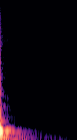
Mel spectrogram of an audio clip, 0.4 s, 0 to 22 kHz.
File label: SAZ TAP; Spectrasonics; Hans Zimmer Guitars VOL-2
